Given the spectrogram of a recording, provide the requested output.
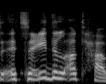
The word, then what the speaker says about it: Eid al-Adha: because WordCamp Europe next year falls again on Eid al-Adha. And please correct me, Samah, if I'm saying that wrong. It's Eid al-Adha, but it's okay. Thank you. I'm trying my very American pronunciation of things, which is one of the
